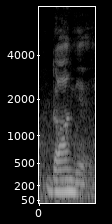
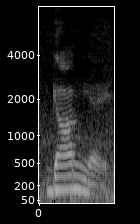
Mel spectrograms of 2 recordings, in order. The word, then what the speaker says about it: Gagnier: here with Grandmaster Gagnier. Did I pronounce that right? I always feel like I butcher it. I'm not the shampoo. Yeah. It's Gagnier. Gagnier. Gagnier. Gagnier. Okay. Yeah. A little bit French.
